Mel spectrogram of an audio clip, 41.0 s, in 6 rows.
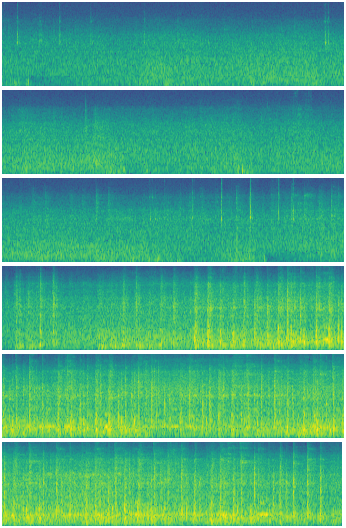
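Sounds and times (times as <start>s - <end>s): train wheels clattering over joints: 14.1s - 41.0s.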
